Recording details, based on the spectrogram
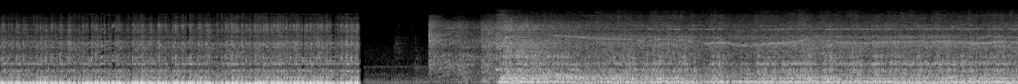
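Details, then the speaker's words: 2006 Corvette Z06 LS7 V8 with ProCharger, full exhaust, first start after cam swap and ported heads, not yet retuned: brief crank, catches cleanly, even strong idle, good oil pressure, charging, little smoke; normal start. "Right up. Good oil pressure. Charging."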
